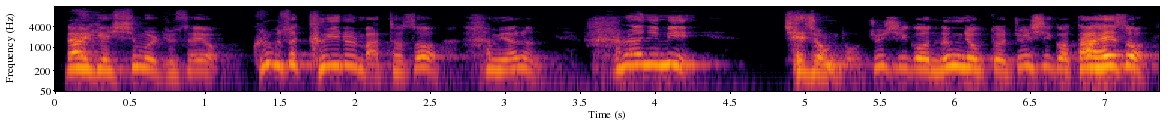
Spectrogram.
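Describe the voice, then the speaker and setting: An older man preaches with a high, husky voice. He tells stories animatedly and slips into quoted voices to act out dialogue. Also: animated, moderate pace. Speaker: church elder preaching. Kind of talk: sermon.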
